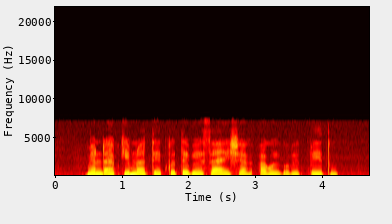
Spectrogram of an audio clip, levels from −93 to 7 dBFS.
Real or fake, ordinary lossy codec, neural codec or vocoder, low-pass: real; none; none; 7.2 kHz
